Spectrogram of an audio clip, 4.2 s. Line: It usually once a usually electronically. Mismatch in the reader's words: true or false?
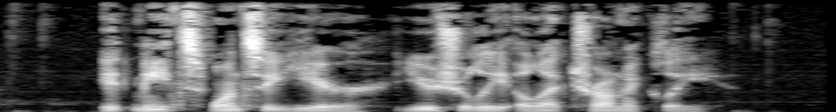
true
